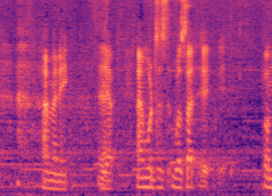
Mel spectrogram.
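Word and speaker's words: AmonI: but we pronounce it Amini. Amini, yep.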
